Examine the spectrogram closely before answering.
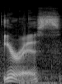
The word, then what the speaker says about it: Eris: Instead, the recognized dwarf planets are Ceres, Pluto, Eris, or Iris, as I found out is an alternate pronunciation.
